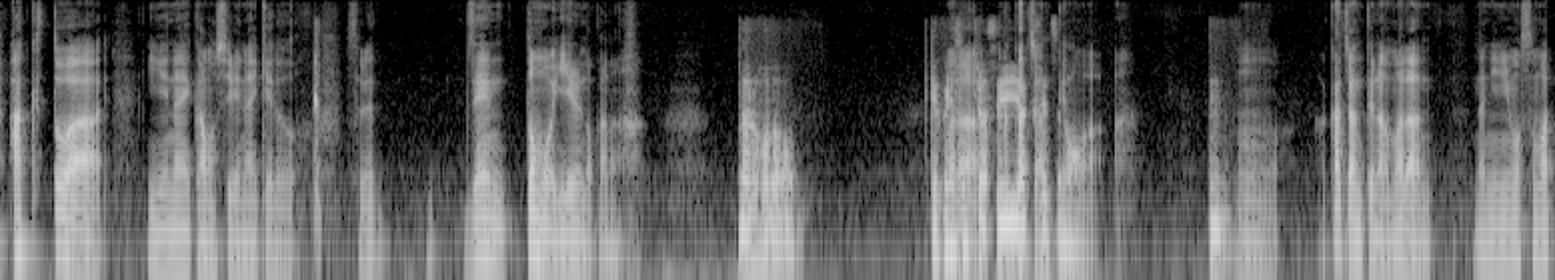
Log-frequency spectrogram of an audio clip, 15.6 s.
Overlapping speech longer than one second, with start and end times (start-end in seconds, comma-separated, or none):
9.4-10.8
